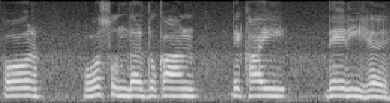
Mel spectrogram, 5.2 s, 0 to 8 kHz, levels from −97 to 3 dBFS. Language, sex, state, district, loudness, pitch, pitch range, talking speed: Hindi, female, Haryana, Charkhi Dadri, -13 LUFS, 210 Hz, 205-215 Hz, 90 wpm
